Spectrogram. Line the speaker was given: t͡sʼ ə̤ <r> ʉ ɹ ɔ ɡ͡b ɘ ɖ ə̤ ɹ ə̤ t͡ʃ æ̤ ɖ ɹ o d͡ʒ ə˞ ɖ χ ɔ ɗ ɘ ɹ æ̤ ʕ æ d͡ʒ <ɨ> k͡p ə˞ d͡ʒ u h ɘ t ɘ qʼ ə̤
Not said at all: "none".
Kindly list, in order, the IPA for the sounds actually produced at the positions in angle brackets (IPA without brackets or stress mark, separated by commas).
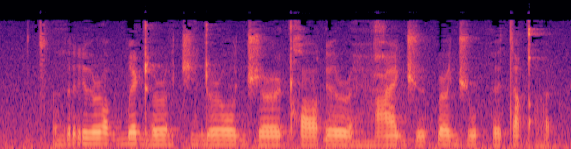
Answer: r, ʉ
